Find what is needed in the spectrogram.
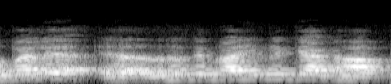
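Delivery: ordinary talk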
